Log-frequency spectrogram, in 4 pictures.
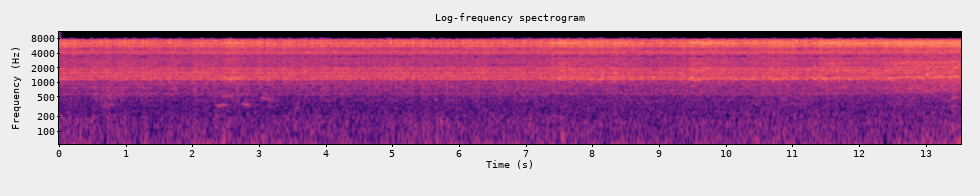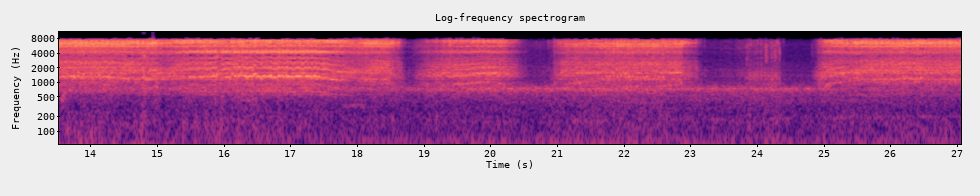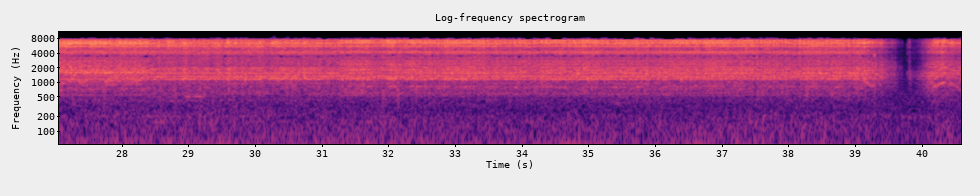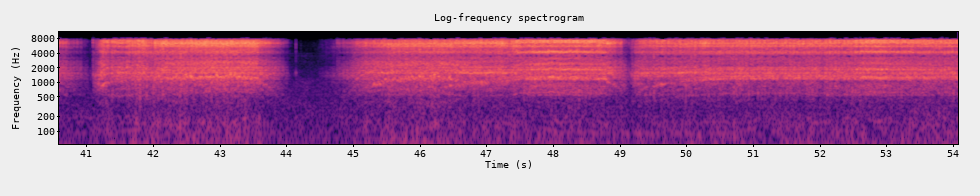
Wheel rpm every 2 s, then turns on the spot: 150, 150, 150, 150, 150, 150, 150, 150, 150, 100, 70, 70, 60, 140, 150, 160, 160, 160, 160, 110, 50, 120, 50, 140, 120, 150, 160.
22-24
